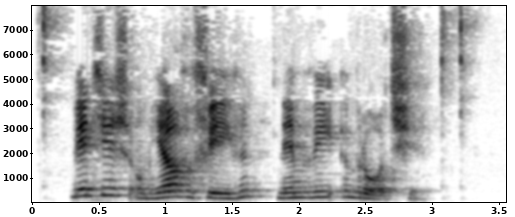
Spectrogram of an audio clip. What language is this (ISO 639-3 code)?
fry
